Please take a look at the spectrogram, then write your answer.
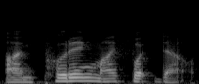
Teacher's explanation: being from the united states i am going to use a flat t so it'll sound like a soft d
